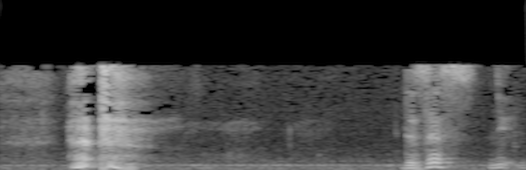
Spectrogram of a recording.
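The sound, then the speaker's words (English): Coughing and throat clearing after something went down the wrong way: a first cluster of harsh, hacking bursts, a pause, then another short cluster of rough coughs. “Something went down the wrong throat.”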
